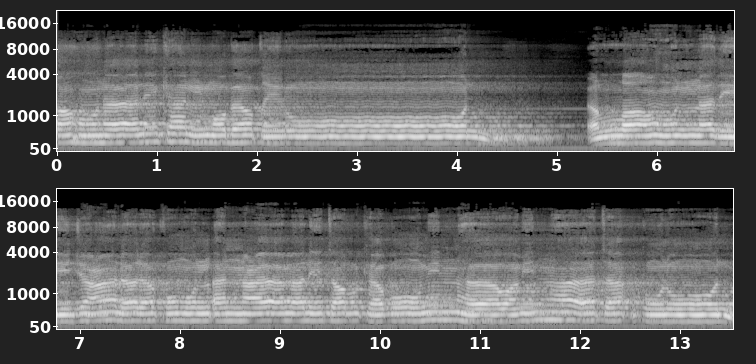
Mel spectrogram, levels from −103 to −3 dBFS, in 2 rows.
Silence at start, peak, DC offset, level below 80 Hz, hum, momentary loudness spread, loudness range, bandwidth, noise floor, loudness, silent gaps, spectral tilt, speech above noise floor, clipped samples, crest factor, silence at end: 0 s; -6 dBFS; under 0.1%; -52 dBFS; none; 5 LU; 2 LU; 13.5 kHz; -40 dBFS; -20 LUFS; none; -5.5 dB/octave; 21 dB; under 0.1%; 14 dB; 0 s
